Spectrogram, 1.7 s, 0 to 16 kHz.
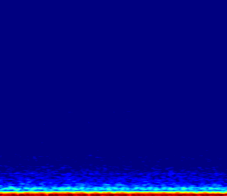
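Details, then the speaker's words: Misfire at idle in a 25-year-old motor-swapped KLZE MX-3 after rewiring the cooling fans: deep, lumpy idle that stumbles and drops out every few beats, a clear skipping misfire. Coolant still being pressurized; cause not identified. "you can still hear the skipping it not not running great"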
